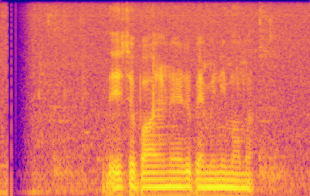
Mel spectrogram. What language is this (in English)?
Sinhala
